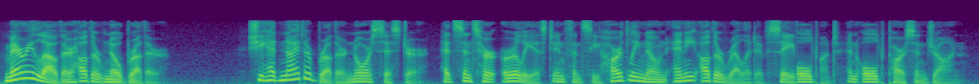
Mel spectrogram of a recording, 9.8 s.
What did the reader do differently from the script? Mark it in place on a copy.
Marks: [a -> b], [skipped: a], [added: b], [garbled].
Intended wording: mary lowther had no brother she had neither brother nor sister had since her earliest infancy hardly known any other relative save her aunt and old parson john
mary lowther [had -> other] no brother she had neither brother nor sister had since her earliest infancy hardly known any other relative save [her -> old] aunt and old parson john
